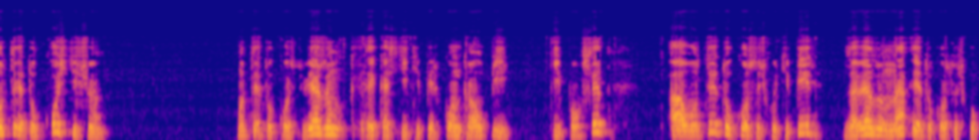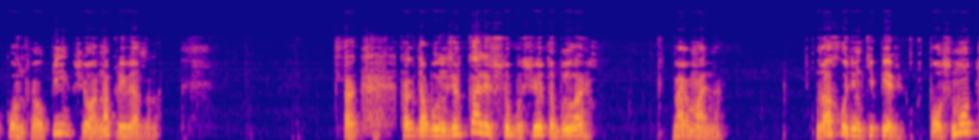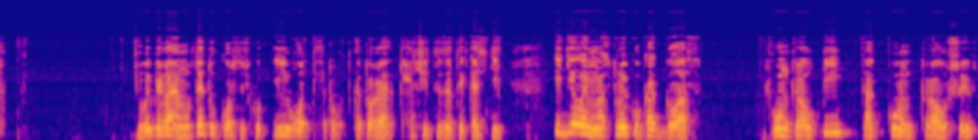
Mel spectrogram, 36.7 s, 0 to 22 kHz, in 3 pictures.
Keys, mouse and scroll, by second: 0.9 click, 4.5 shift+click, 7.9 middle click, 9.6 click, 11.1 shift+click, 14.7 middle click, 16.1-17.2 middle drag, 18.4 KP_3, 19.6-20.6 shift+middle drag, 22.5-23.9 drag, 28.9 middle click, 30.2-30.7 shift+middle drag.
